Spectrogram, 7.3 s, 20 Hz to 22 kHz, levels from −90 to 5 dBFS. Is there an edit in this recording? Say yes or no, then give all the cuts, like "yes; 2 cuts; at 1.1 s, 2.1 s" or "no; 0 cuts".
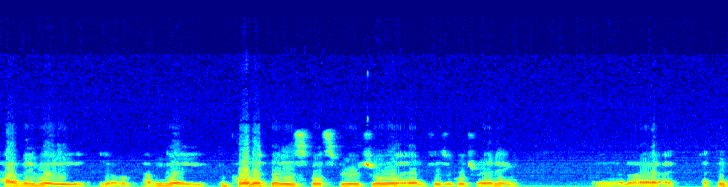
no; 0 cuts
